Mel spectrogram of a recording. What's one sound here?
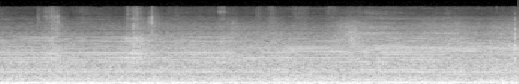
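A hair dryer blows steadily close by.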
